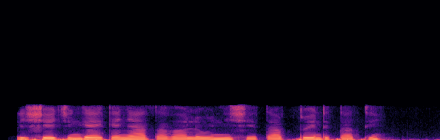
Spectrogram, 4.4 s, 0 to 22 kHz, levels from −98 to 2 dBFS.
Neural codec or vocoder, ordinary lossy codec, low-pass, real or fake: none; AAC, 32 kbps; 5.4 kHz; real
